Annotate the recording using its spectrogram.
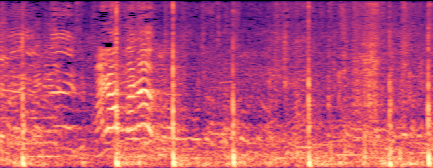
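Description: A basketball is dribbled on an outdoor concrete court, bouncing roughly every half second. A brief shout comes about a second in, over voices from the crowd.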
